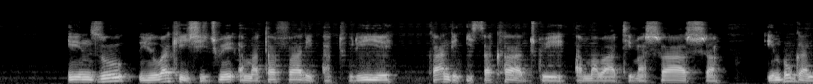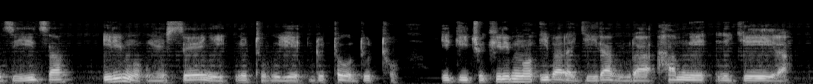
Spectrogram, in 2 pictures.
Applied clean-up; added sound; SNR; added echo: neural separator model SepFormer DNS4.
